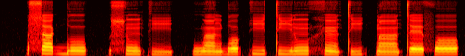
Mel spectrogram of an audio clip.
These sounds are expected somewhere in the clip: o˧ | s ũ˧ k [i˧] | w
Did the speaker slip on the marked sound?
yes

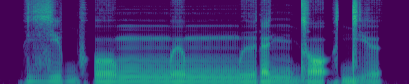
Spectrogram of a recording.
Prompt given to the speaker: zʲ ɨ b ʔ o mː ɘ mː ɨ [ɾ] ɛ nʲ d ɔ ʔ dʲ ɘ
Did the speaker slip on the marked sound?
no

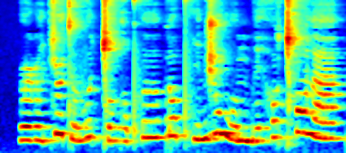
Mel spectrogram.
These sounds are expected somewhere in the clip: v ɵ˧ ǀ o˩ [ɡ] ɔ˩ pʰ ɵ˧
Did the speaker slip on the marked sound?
no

